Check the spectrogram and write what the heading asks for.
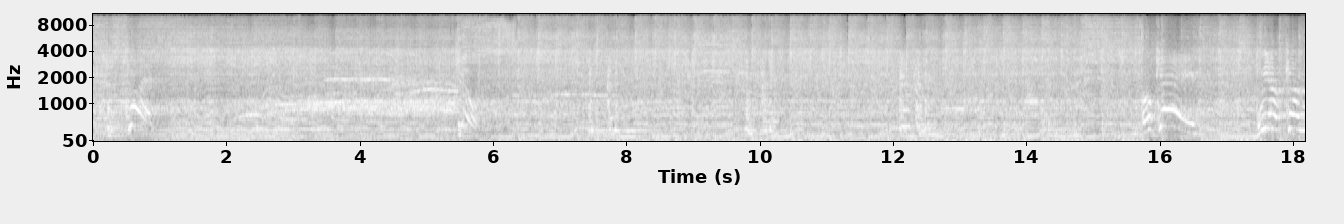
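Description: A live rock band playing loudly: electric guitar, bass guitar and drums, heard from among the audience.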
